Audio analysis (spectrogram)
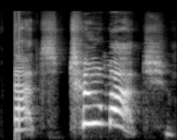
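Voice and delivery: very high, slow outraged scream. A narrator's reading. Countess outraged by servant's insults, screaming. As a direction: scream it, drawing out the words. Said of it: "she screamed".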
